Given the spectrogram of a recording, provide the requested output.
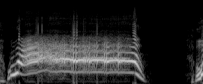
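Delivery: very high, loud droid wail; long high astromech shriek imitated by mouth; R2-D2 scream. Streamer giving chat a requested impression, screaming R2-D2. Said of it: "I'll give you an R two".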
